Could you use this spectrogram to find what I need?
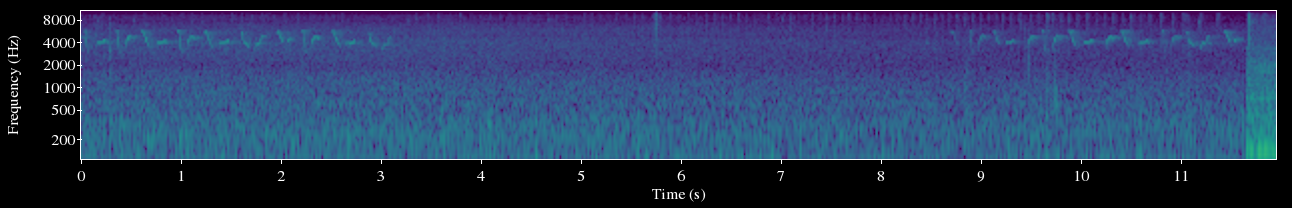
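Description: Bicycle tyres roll softly over a dirt path.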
